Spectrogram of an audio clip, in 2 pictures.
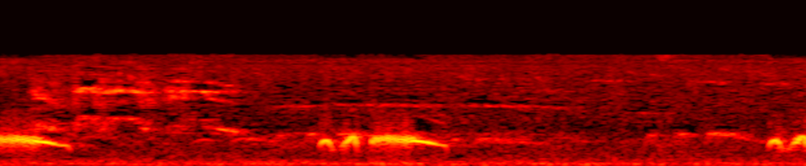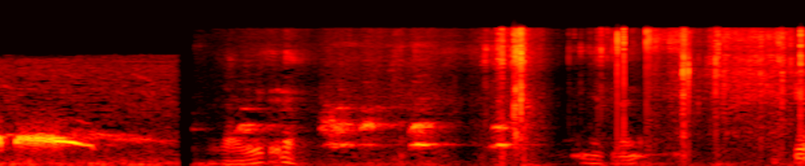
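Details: Caged four-year-old decoy spotted dove, moved to a new cage and area, gives soft falling coos of two quick notes and a longer note, followed by rustling, handling noises and a man's voice.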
